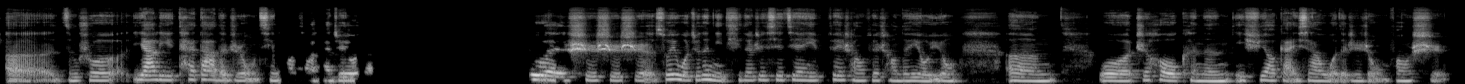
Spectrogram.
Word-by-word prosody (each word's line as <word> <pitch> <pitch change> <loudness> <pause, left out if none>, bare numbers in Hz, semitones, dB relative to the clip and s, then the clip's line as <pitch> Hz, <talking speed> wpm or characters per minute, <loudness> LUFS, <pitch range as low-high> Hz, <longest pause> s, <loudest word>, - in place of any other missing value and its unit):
呃， - - -4
怎 170 - -1
么 170 - -4
说？ 180 0 -2
压 210 -1 +3
力 200 -1 -2
太 215 +2 -3
大 220 0 0
的 - - -2
这 180 - -5
种 175 - -3
情 195 -6 +7
况 190 +1 -12
下， 165 - -7
感 165 0 -4
觉 170 - -2
有 170 - +4
点 175 - 0
儿 - - -9 1.6
对， 215 -3 +7
是 190 -1 +5
是 180 -2 +4
是。 180 0 +3
所 230 - +4
以 - - +3
我 215 -4 +2
觉 195 +1 -4
得 220 - +2
你 190 -4 0
提 190 - -2
的 190 0 -5
这 200 +1 -4
些 200 0 +3
建 195 -1 +1
议 180 - -2
非 205 -2 -4
常 175 -4 -4
非 175 0 -6
常 170 -2 -6
地 165 0 -3
有 165 -3 -1
用。 155 -1 -3 0.5
嗯， 160 -1 -1 0.4
我 165 -1 +1
之 180 +5 -3
后 190 -4 +1
可 170 0 -7
能 155 0 +1
一 180 - -5
需 180 +3 0
要 185 -2 -1
改 175 - -4
一 - - -4
下 165 -2 +5
我 155 - -3
的 - - -6
这 155 0 -5
种 155 - -6
方 160 0 -3
式。 230 +6 0
180 Hz, 245 characters per minute, -22 LUFS, 165-200 Hz, 1.6 s, 情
